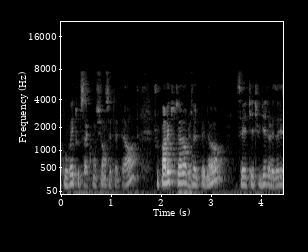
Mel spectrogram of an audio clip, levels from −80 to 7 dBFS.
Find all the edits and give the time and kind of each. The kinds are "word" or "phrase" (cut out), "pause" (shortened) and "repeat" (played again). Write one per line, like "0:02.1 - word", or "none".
0:02.6 - word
